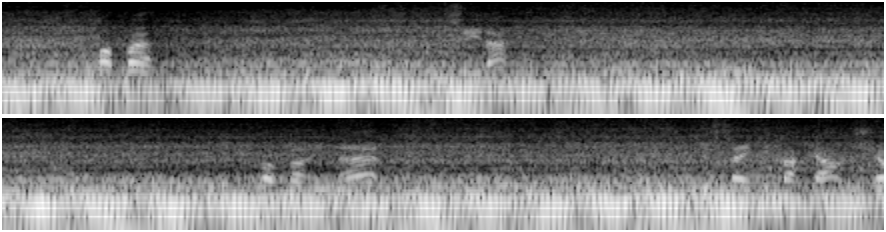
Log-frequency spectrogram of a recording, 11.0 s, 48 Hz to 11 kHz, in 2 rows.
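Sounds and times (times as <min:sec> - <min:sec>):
aerator engine humming: 0:00.0 - 0:11.0.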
